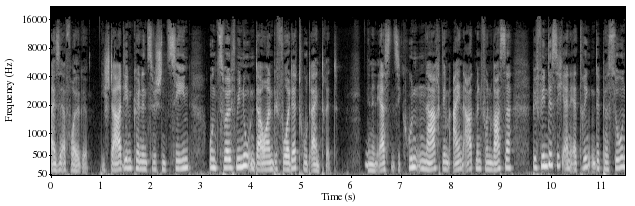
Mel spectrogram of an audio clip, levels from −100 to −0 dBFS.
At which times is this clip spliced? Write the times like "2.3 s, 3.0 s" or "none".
6.2 s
